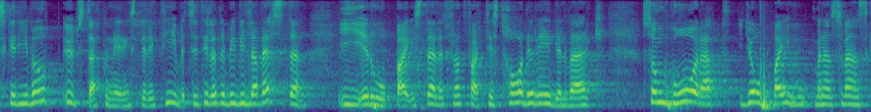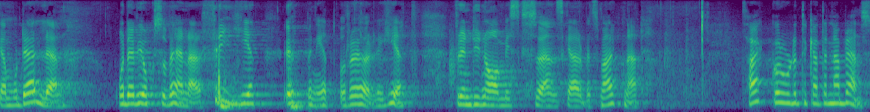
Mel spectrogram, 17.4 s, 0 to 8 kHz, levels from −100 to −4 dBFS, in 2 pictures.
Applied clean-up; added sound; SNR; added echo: none; none; none; none.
